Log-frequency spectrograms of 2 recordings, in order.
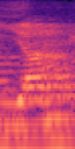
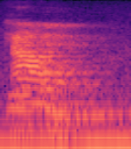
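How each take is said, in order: First: It begins with a y sound. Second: It begins with a plain vowel. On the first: The speaker calls it wrong. "It's not yum" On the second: The speaker calls it right. "It's am"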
